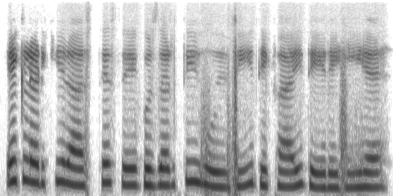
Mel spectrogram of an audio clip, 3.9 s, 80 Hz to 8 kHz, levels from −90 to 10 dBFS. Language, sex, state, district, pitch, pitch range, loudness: Hindi, female, Uttar Pradesh, Lalitpur, 245 Hz, 225-280 Hz, -17 LUFS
